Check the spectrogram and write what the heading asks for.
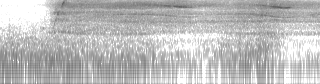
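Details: High-pitched steady whine of a dental drill, rising and falling slightly in a small room, during pulpectomy treatment of teeth.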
